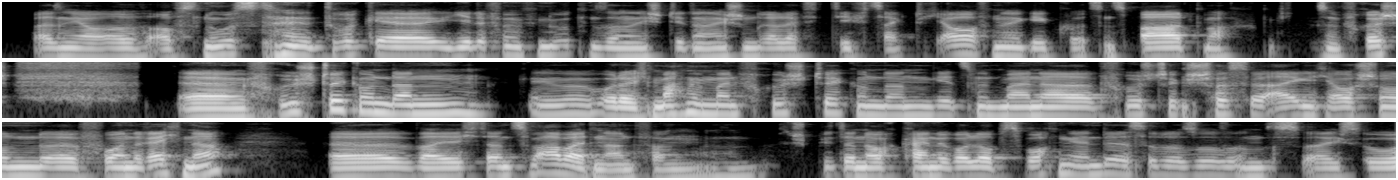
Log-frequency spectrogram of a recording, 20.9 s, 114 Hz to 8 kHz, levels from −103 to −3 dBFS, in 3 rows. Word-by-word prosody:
weiß 125 Hz, -, -4 dB
ich -, -, 0 dB
nicht- 125 Hz, -, -1 dB
auch 120 Hz, +1 st, -2 dB
auf 115 Hz, 0 st, -5 dB
Snooze 140 Hz, 0 st, +1 dB
drücke 130 Hz, 0 st, +3 dB
jede 130 Hz, +1 st, -2 dB
5 135 Hz, +1 st, -6 dB
Minuten, 135 Hz, 0 st, -6 dB
sondern 120 Hz, -1 st, -2 dB
ich -, -, -5 dB
stehe 125 Hz, +1 st, -8 dB
da -, -, -5 dB
eigentlich 125 Hz, +1 st, -3 dB
schon 125 Hz, 0 st, -4 dB
relativ, 120 Hz, 0 st, -7 dB
zeitig 110 Hz, +2 st, -10 dB
auf, 150 Hz, 0 st, +1 dB
ne, 130 Hz, -1 st, -1 dB
gehe 120 Hz, -1 st, -5 dB
kurz 120 Hz, 0 st, -8 dB
ins 125 Hz, -, -5 dB
Bad, 130 Hz, 0 st, +6 dB
mach 120 Hz, +1 st, -9 dB
mich -, -, -26 dB
'n -, -, -62 dB
bisschen 120 Hz, -1 st, -5 dB
frisch. 140 Hz, +3 st, +2 dB, 0.8 s
Äh, 120 Hz, +1 st, +6 dB
frühstücke 185 Hz, -, 0 dB
und 180 Hz, -2 st, +3 dB
dann 160 Hz, 0 st, +2 dB, 0.2 s
oder 150 Hz, -3 st, +1 dB
ich 125 Hz, -, 0 dB
mache 150 Hz, +5 st, +3 dB
mir 175 Hz, -, +2 dB
mein 155 Hz, -1 st, 0 dB
Frühstück 170 Hz, 0 st, -6 dB
und 145 Hz, -1 st, 0 dB
dann 140 Hz, 0 st, -3 dB
geht's 140 Hz, -1 st, -7 dB
mit 135 Hz, -1 st, -1 dB
meiner 135 Hz, 0 st, +3 dB
Frühstücksschüssel 145 Hz, +1 st, -2 dB
eigentlich 135 Hz, 0 st, -1 dB
auch 130 Hz, 0 st, +1 dB
schon, 130 Hz, 0 st, +1 dB
äh, 130 Hz, -1 st, +2 dB
vor 125 Hz, +1 st, -1 dB
den 125 Hz, -, +3 dB
Rechner, 140 Hz, 0 st, +1 dB, 0.5 s
äh, 120 Hz, -, +1 dB
weil 125 Hz, 0 st, +4 dB
ich 125 Hz, 0 st, -5 dB
dann 135 Hz, 0 st, +1 dB
zum 135 Hz, +3 st, -2 dB
Arbeiten 155 Hz, -9 st, +4 dB
anfange. 115 Hz, +3 st, -7 dB, 0.2 s
Spielt 130 Hz, +1 st, -14 dB
dann 130 Hz, -1 st, +3 dB
auch 125 Hz, 0 st, 0 dB
keine 130 Hz, -1 st, +2 dB
Rolle, 135 Hz, +1 st, +3 dB
ob's 130 Hz, +1 st, -1 dB
Wochenende 145 Hz, +2 st, -4 dB
ist 145 Hz, -1 st, -5 dB
oder 140 Hz, -1 st, -6 dB
so, 140 Hz, 0 st, -6 dB
sondern 130 Hz, -2 st, -4 dB
das 125 Hz, -, -7 dB
ist -, -, -5 dB
eigentlich 125 Hz, 0 st, -5 dB
so 125 Hz, 0 st, -1 dB
130 Hz, 210 wpm, -24 LUFS, 125-140 Hz, 0.8 s, Bad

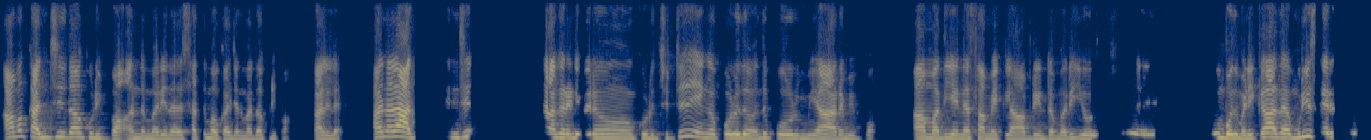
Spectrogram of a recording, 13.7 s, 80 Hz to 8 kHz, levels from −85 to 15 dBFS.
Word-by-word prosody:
அவன் 325 Hz, +3 st, -2 dB
கஞ்சி 260 Hz, +2 st, +4 dB
தான் 265 Hz, 0 st, +2 dB
குடிப்பான். 210 Hz, -4 st, -2 dB
அந்தமாரி 200 Hz, 0 st, -2 dB
அந்த 195 Hz, -, 0 dB
சத்துமாவு 215 Hz, -1 st, -3 dB
கஞ்சிமாரிதான் 195 Hz, 0 st, -4 dB
குடிப்பான் 190 Hz, -1 st, -13 dB, 0.2 s
காலையில. 195 Hz, 0 st, -1 dB, 0.4 s
அதனால 300 Hz, +2 st, +5 dB
அத 250 Hz, -, +5 dB, 0.3 s
செஞ்சு 250 Hz, +4 st, -1 dB, 0.8 s
நாங்க 250 Hz, -1 st, +4 dB
2 230 Hz, 0 st, +1 dB
பேரும் 225 Hz, -2 st, -1 dB
குடிச்சிட்டு 215 Hz, +4 st, -5 dB, 0.2 s
எங்க 245 Hz, -3 st, -2 dB
பொழுத 225 Hz, -1 st, +2 dB
பொறுமையா 205 Hz, 0 st, +1 dB
ஆரம்பிப்போம். 200 Hz, -1 st, -6 dB, 0.4 s
ஆ -, -, +5 dB
மதியம் 215 Hz, 0 st, 0 dB
என்ன 210 Hz, 0 st, 0 dB
சமைக்கலாம் 200 Hz, 0 st, -1 dB
அப்பிடின்ற 195 Hz, 0 st, -4 dB, 0.2 s
யோசிச்சு, 195 Hz, 0 st, -6 dB, 1.1 s
9:00 230 Hz, -2 st, +7 dB
மணிக்கா 215 Hz, +5 st, +2 dB
அதை 245 Hz, -1 st, +5 dB
முடிவு 325 Hz, +5 st, +4 dB
செய்றக்கு 265 Hz, -, -3 dB
215 Hz, 140 wpm, -21 LUFS, 200-245 Hz, 1.1 s, 9:00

